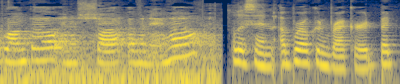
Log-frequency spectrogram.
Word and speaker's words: añejo: least you can do is learn how to pronounce the tequilas correctly. Blanco, reposado, añejo. What the fuck is añejo? It's añejo, puñetas.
